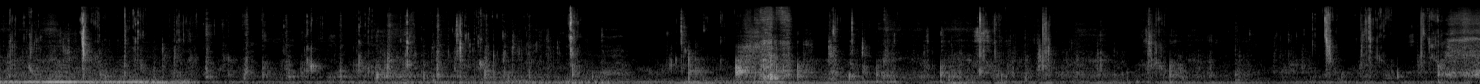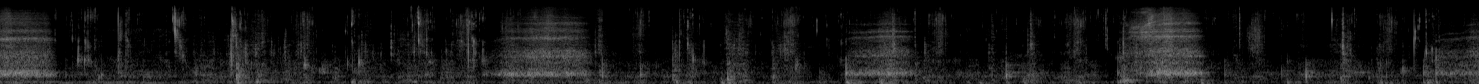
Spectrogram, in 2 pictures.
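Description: Close-miked chewing of rice and chicken curry eaten by hand, with many small wet clicks and smacks of the mouth and a few louder, longer mouth noises.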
